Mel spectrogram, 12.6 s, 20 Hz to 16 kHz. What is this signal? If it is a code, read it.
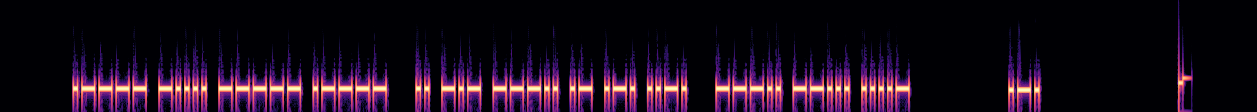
Morse code, heard as a keyed tone, about 28 wpm, 700 Hz. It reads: 1601 IK8ARF 874 R
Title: Worked All Europe DX Contest - QTC Exchange - 28wpm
